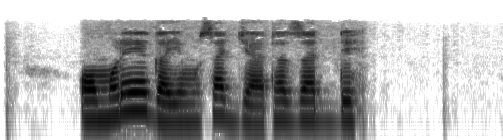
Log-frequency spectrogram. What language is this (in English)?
Ganda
